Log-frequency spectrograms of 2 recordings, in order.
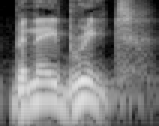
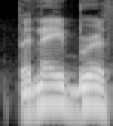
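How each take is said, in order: First: The name is pronounced the Hebrew way. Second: The name is pronounced the usual English way.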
